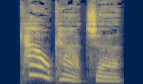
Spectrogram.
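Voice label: "cowcatcher", British English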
